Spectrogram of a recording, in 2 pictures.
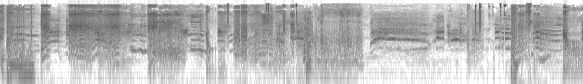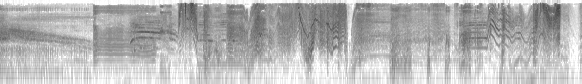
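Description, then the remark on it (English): A loud string of buzzy, sputtering fart sounds follows one after another, some short and rasping, others drawn out and wavering in pitch, with no talking. “Enjoy the lunder of wonderful sounds of farts, as requested by a Brew Monkey.”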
